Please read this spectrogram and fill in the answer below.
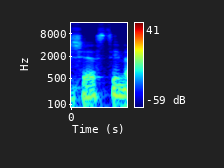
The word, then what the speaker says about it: Kerstin: Auf Schwedisch natürlich wird Kerstin Scherstin ausgesprochen.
